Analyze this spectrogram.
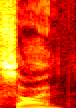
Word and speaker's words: scion: Now that's called scion. It's spelled S-C-I-O-N.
